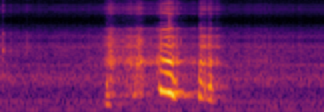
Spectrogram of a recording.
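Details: Phoenix, a female Siberian Husky puppy who gets hiccups every day, makes three quick hiccup sounds indoors, the middle one a short squeaky tonal chirp, all within about half a second.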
